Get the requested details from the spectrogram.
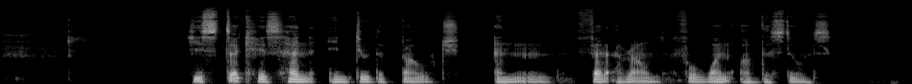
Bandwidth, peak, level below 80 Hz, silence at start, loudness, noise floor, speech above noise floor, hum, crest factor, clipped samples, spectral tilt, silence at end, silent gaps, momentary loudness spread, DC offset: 14.5 kHz; -8 dBFS; -58 dBFS; 1.9 s; -27 LUFS; under -90 dBFS; over 64 dB; none; 20 dB; under 0.1%; -5 dB/octave; 0.85 s; none; 12 LU; under 0.1%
